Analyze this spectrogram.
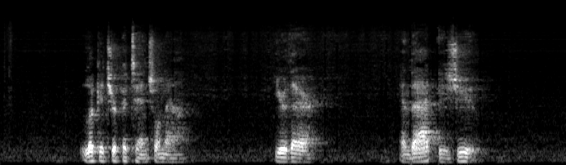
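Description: A middle-aged man speaks calmly and close by, in short phrases.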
